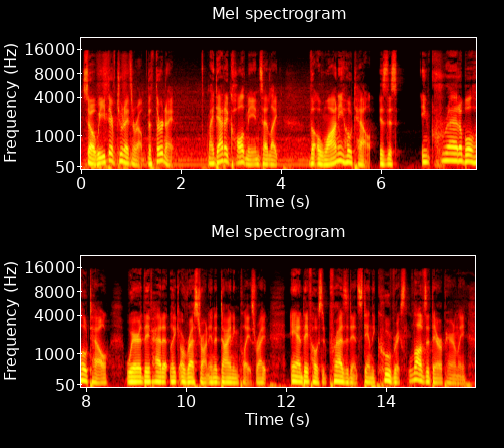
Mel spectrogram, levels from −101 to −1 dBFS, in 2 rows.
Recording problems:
machinery noise; faint; until 5.5 s; 20 dB below the speech

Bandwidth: 15 kHz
